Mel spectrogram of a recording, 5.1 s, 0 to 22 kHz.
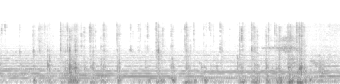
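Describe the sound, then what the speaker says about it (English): Steady clicking of HP Omen 16.1 gaming laptop keys being typed on, quick irregular taps close by, with no talking. "I'm going to do some typing here, see if you can hear it."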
